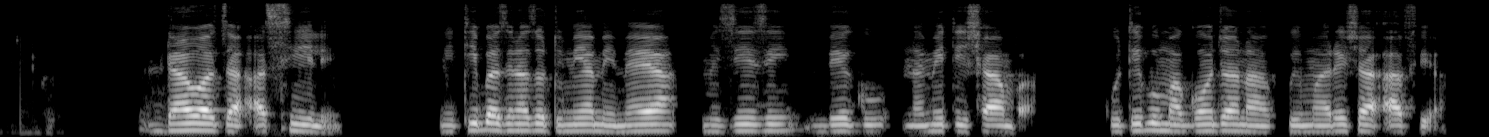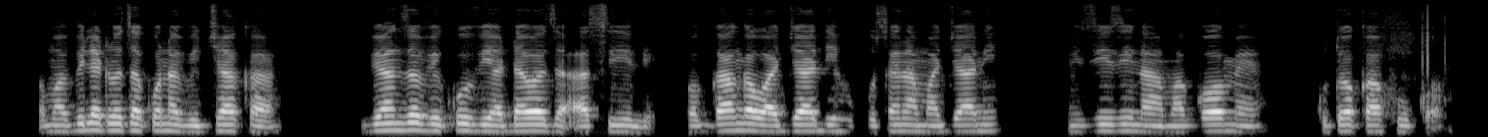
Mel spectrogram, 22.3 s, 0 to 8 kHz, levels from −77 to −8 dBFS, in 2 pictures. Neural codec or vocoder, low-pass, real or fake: none; 7.2 kHz; real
